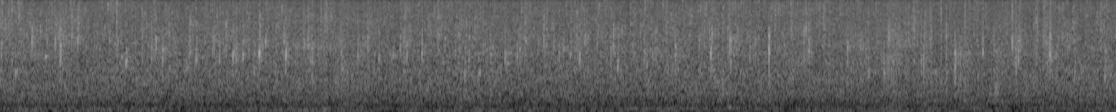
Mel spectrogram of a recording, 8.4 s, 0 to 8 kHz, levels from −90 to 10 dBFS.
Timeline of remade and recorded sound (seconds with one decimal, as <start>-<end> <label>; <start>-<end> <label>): 0.0-2.2 recorded; 2.2-2.8 remade; 2.8-5.9 recorded; 5.9-7.9 remade; 7.9-8.4 recorded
